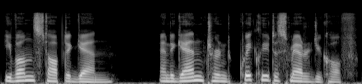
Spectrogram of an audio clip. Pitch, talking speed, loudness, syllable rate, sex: 145 Hz, 150 wpm, -17 LUFS, 5.6 syllables/s, male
